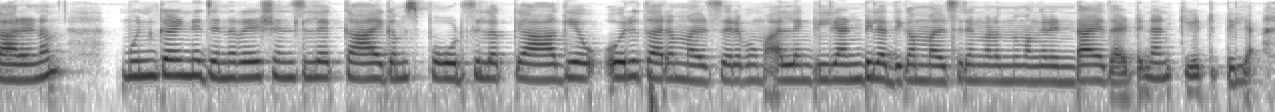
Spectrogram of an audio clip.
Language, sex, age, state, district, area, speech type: Malayalam, female, 30-45, Kerala, Wayanad, rural, spontaneous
